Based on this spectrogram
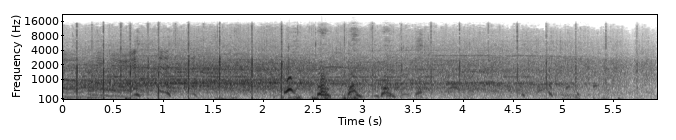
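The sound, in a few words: audience applause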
